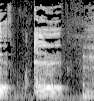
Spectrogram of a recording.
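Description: Throat clearing: a rough rasp, then a short voiced hum that rises and falls in pitch, and a quieter rasp after it.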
